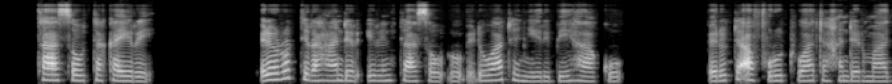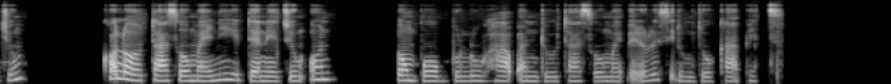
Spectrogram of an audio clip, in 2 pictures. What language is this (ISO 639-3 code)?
ful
